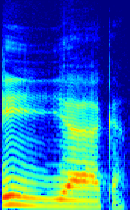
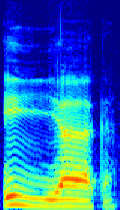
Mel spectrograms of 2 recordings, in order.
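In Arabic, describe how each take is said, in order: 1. الحرف الأوسط ياء خفيفة. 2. الحرف الأوسط ياء خفيفة.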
